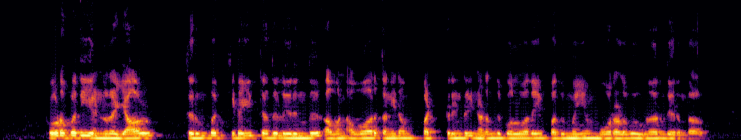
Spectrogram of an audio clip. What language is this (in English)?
Tamil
